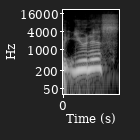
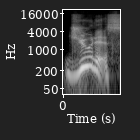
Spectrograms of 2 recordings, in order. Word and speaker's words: Junis: So it's Junis. Okay, so I actually was wrong. It's Jakob Junis.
